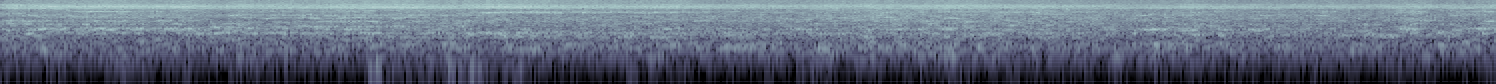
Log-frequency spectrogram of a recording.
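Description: Handheld hair dryer running steadily over raccoon fur: a rush of air with a faint high whine.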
